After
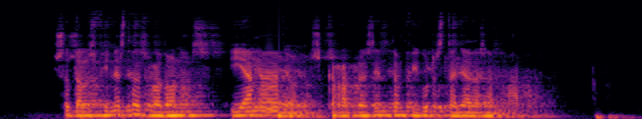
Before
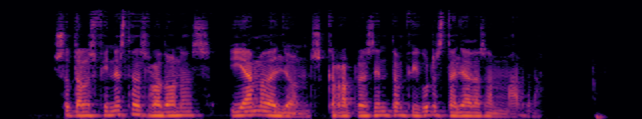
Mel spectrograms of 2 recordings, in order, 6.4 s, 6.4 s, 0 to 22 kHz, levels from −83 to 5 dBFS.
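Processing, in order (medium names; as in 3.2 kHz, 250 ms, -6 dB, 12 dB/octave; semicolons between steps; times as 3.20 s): tilt EQ -3 dB/octave; on a send at -8.5 dB: reverberation RT60 0.45 s, pre-delay 117 ms; on the sum: buffer glitch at 2.62 s, samples 1024, times 6; trim +2.5 dB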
